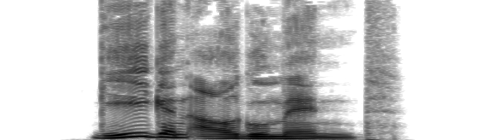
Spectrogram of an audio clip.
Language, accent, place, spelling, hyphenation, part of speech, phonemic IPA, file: German, Germany, Berlin, Gegenargument, Ge‧gen‧ar‧gu‧ment, noun, /ˈɡeːɡn̩ʔaʁɡuˌmɛnt/, De-Gegenargument.ogg
- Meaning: counterargument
